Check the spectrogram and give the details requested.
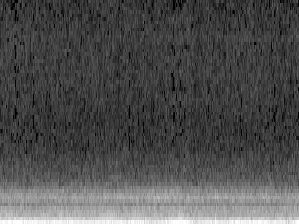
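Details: Steady low rumble of passing traffic fills the recording, with no animal calls heard.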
